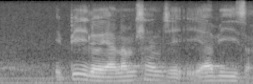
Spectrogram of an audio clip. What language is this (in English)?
South Ndebele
